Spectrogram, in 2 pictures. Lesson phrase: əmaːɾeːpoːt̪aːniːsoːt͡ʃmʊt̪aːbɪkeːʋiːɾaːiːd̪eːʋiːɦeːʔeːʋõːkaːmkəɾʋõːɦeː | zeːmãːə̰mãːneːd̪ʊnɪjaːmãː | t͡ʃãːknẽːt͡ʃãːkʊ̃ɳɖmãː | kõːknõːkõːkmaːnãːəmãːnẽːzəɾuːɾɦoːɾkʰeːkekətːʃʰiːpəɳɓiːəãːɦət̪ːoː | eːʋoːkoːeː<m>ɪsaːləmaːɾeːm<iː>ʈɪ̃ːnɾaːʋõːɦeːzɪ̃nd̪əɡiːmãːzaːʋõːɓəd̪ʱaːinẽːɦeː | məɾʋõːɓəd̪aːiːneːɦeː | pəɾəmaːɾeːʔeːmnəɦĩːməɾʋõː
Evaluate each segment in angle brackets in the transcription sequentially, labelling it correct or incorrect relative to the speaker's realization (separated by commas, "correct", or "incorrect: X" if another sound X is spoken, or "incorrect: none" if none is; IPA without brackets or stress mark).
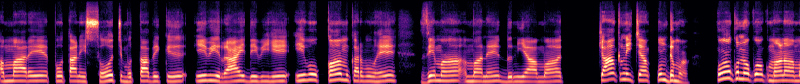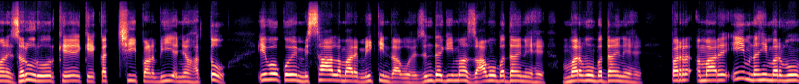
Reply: correct, correct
